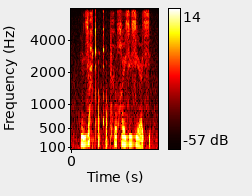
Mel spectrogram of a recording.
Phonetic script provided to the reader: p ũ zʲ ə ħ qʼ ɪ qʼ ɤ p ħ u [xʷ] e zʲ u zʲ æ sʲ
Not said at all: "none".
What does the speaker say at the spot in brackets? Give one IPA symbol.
χ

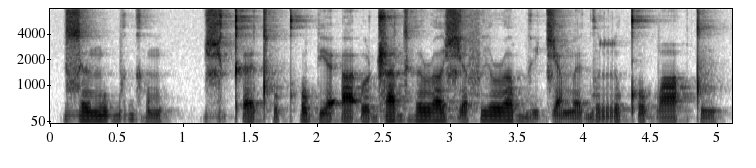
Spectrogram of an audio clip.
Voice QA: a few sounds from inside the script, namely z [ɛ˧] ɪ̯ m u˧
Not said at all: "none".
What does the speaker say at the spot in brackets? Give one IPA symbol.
ɘ˧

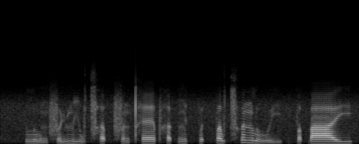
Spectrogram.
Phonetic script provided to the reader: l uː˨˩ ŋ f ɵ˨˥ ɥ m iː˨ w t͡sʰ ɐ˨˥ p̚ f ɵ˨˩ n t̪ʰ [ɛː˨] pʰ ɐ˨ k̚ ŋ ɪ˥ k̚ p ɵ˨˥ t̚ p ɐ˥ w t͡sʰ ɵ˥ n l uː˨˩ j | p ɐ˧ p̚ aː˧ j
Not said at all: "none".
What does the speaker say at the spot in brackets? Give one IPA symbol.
ɛː˨˧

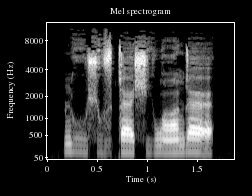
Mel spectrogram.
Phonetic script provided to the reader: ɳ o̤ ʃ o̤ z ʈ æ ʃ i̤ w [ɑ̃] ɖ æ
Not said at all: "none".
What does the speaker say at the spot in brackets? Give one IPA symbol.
ɑ̃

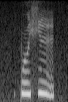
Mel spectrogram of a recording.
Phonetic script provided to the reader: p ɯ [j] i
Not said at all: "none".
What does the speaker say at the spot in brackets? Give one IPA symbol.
ç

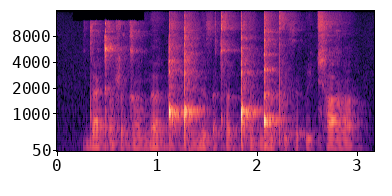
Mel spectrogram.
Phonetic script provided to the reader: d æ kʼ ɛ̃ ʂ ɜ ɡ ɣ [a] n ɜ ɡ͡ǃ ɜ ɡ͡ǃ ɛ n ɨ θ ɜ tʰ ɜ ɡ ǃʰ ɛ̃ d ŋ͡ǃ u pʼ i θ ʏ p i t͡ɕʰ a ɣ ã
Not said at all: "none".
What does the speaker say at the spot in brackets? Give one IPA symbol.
ã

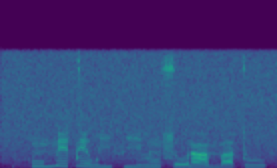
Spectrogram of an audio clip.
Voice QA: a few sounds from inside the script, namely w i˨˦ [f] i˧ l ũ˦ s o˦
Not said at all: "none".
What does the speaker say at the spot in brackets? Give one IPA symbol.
f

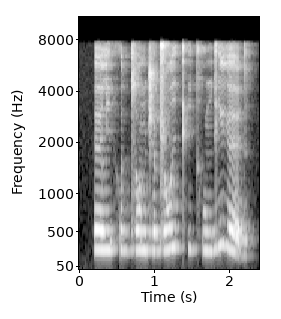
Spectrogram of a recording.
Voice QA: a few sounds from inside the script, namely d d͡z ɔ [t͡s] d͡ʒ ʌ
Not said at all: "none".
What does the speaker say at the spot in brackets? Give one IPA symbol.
n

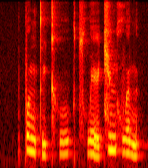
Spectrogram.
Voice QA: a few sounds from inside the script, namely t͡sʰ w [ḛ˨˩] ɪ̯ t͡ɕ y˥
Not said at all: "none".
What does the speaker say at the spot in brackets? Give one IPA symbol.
ḛ˨˩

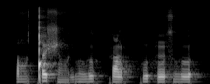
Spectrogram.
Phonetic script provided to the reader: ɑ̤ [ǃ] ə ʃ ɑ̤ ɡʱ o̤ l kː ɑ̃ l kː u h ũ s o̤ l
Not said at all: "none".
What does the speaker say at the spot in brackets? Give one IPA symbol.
ǃ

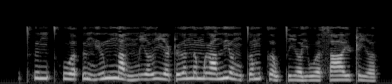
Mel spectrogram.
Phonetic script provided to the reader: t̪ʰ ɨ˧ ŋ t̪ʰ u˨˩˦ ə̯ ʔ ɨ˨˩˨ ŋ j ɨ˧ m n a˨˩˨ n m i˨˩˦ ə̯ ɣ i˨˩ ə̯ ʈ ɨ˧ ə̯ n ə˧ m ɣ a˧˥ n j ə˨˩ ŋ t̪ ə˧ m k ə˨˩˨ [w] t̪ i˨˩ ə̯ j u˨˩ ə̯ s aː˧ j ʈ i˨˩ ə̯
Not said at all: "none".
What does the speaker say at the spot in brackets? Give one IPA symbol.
w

